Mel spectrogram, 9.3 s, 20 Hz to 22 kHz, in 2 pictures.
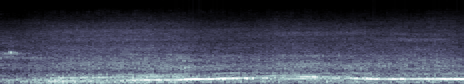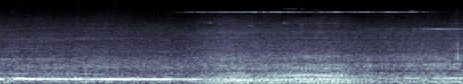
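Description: A V8 supercar engine burbles and revs in Paris traffic, its low throbbing note rising and falling over surrounding road noise, close and loud, with a second rev swell near the end.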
